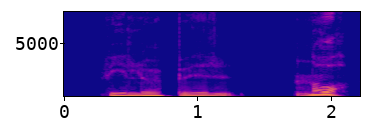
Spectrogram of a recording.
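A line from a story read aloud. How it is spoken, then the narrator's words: Whisper. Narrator (Norwegian): hvisket Elvin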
